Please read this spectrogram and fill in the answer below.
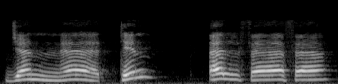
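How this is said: A pause breaks between the two words. The speaker calls it wrong. "I'm sorry I stopped"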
